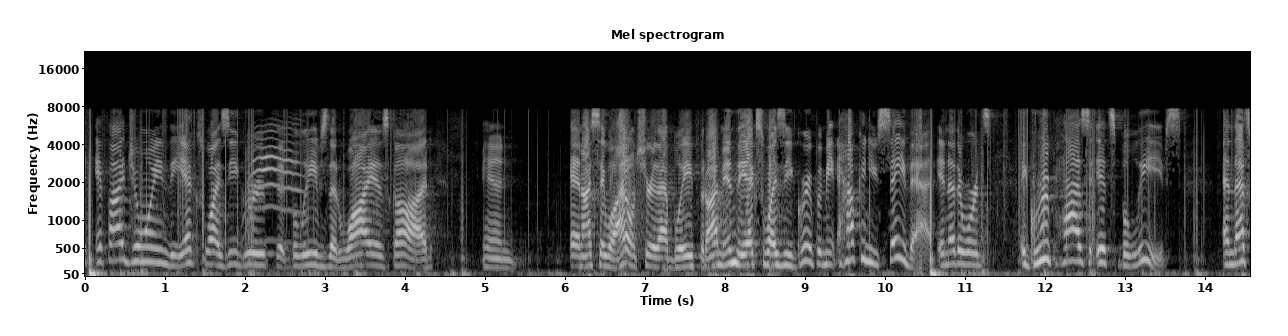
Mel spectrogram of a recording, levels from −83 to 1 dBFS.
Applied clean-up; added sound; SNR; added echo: none; Crackle + Cat; 11 dB; none.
